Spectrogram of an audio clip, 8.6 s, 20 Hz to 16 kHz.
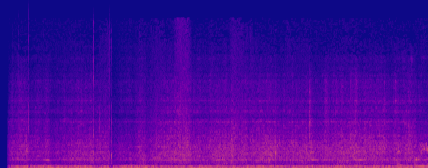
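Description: John Deere 880 self-propelled swather running steadily as it cuts hay, a continuous low mechanical drone. A few faint clicks in the first two seconds.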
